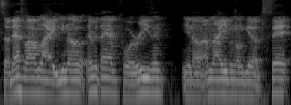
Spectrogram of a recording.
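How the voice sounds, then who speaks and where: Speaking very fast, a man has a Georgia accent and a medium pitch. Room echo is audible. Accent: Southern US, Georgia. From Georgia, US. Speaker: podcast guest, former dancer. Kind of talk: casual chat. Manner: animated.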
